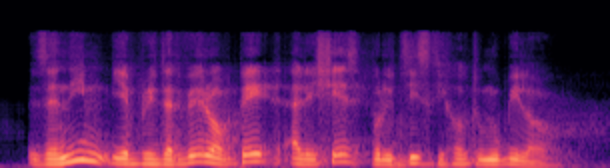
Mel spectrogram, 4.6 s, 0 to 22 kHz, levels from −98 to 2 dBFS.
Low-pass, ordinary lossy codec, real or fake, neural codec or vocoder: 9.9 kHz; none; fake; codec, 16 kHz in and 24 kHz out, 0.9 kbps, LongCat-Audio-Codec, four codebook decoder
